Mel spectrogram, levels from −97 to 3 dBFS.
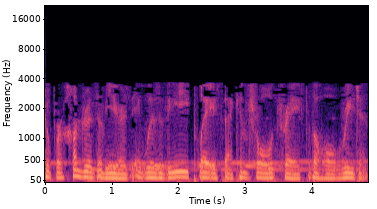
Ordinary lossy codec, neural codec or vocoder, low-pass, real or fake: MP3, 16 kbps; none; 3.6 kHz; real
